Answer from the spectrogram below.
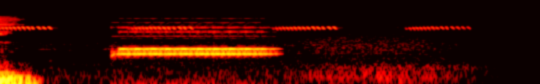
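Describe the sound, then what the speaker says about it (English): An electronic telephone rings in the Higurashi visual novel game, repeating two-tone trills in short bursts separated by brief pauses, clear against a quiet background. "the phone began to ring again"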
